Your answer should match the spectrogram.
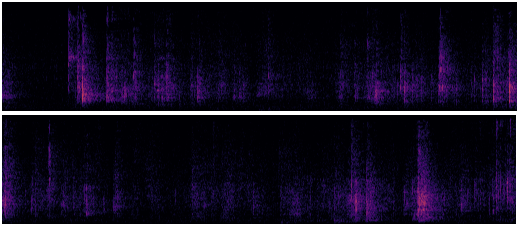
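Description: Small items being handled and packed into a bag on a table: an irregular run of light clicks, knocks and rustles, the loudest about a second in and near the end.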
